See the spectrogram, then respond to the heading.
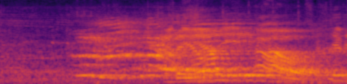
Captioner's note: voice drowned by cheering audience; indistinct screams from audience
